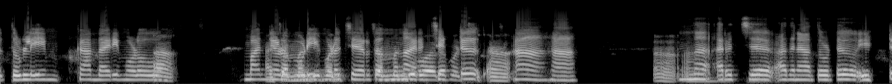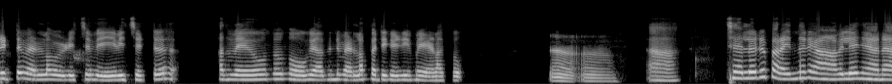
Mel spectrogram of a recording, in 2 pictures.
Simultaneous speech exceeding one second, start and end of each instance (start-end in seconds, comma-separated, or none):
2.7-4.7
